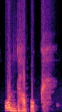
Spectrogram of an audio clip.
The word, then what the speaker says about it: অধ্যাপক: ওকে, এরপরে কি হয়েছে দেখো, অধ্যাপক, ধয়ের পরে জ আছে, সেখানে স্বরে হবে কি? ও।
